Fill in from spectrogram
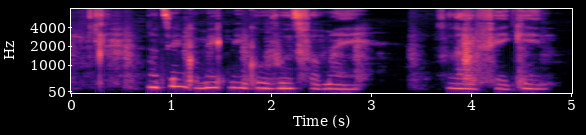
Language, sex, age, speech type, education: Nigerian Pidgin, female, 15-29, spontaneous, tertiary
